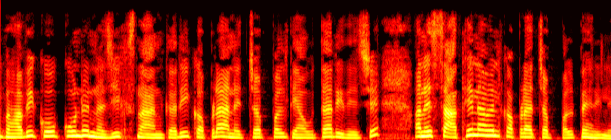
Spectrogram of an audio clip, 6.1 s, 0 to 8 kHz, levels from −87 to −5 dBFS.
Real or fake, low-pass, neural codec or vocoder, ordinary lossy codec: fake; 7.2 kHz; vocoder, 22.05 kHz, 80 mel bands, Vocos; none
